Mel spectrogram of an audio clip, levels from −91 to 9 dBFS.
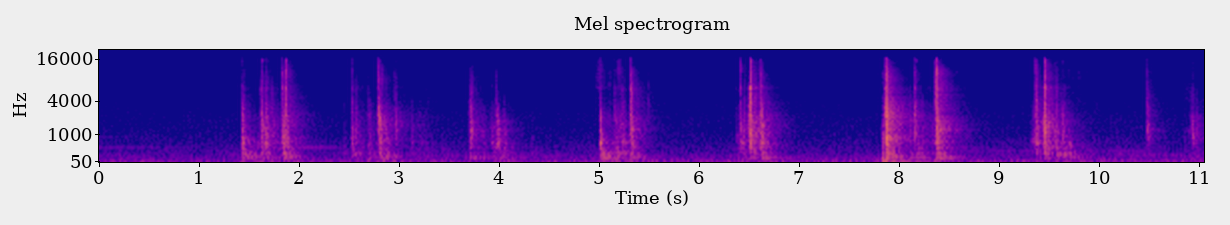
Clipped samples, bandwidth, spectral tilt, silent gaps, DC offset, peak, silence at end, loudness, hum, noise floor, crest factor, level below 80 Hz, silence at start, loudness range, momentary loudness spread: under 0.1%; 16.5 kHz; -1 dB/octave; none; under 0.1%; -8 dBFS; 0.05 s; -39 LUFS; none; -69 dBFS; 38 dB; -64 dBFS; 1.4 s; 14 LU; 26 LU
